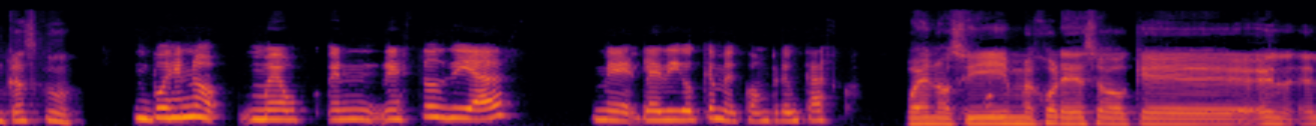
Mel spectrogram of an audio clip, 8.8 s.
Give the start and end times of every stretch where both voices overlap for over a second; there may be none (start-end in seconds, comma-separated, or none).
none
